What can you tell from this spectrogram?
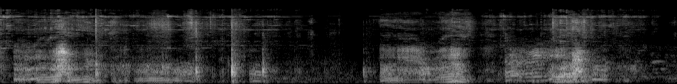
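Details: Shih Tzu growling playfully while attacking a cat toy late at night indoors in Pennsylvania, with rough rumbling growls in several bursts separated by brief pauses and a sharp yap mixed in.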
